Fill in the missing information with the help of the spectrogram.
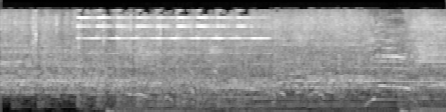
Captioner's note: cheers and applause; laughing; ding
